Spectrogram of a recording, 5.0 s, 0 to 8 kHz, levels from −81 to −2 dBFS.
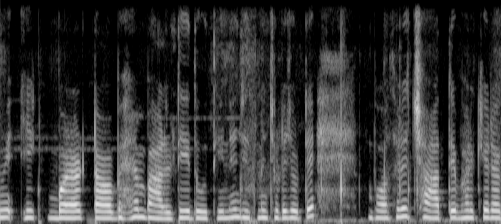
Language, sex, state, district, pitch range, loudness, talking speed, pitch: Hindi, female, Odisha, Sambalpur, 240-255 Hz, -17 LUFS, 205 wpm, 250 Hz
